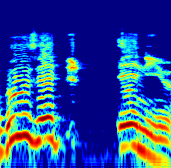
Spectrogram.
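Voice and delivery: slow, insistent, pressing, demanding tone. Voicing a character asking who is there: demanding. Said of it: "literally demanding".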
